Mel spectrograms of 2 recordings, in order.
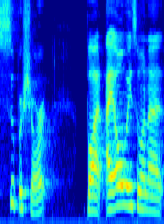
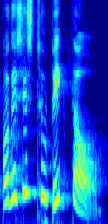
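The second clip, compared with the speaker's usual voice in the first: higher-pitched dismayed exclamation; surprised complaint; 8 semitones higher, 3 dB louder than usual. Acted. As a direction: act out dismay at a poor fit. Acting out complaint while trying clothes.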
